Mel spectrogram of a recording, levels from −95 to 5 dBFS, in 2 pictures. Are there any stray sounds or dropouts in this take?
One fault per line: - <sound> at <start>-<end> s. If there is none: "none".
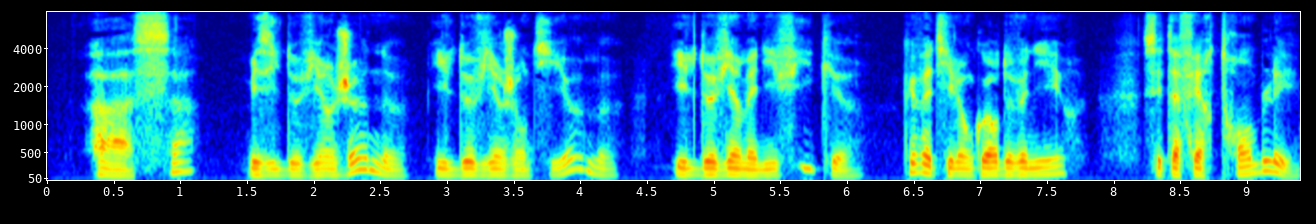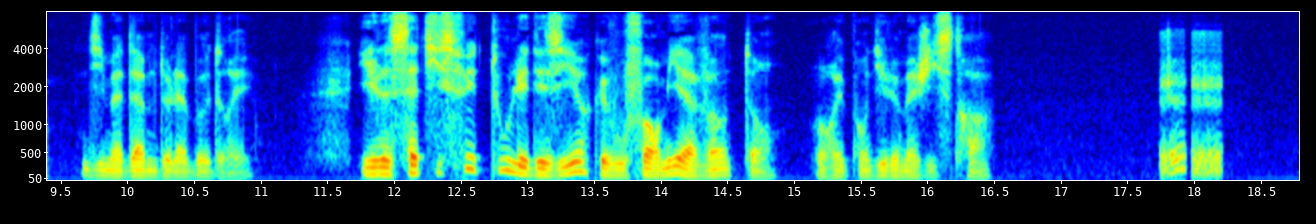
- laugh at 17.7-18.2 s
